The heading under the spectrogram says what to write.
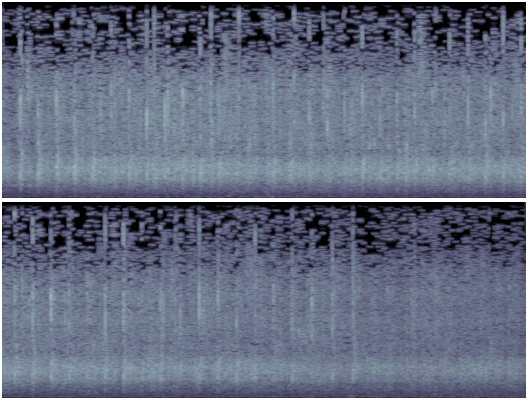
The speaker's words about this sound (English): Now, look around the room and give a big round of applause to all the people who have supported you.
